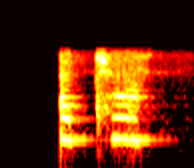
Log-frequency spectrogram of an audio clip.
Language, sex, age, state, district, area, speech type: Dogri, female, 18-30, Jammu and Kashmir, Samba, urban, conversation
